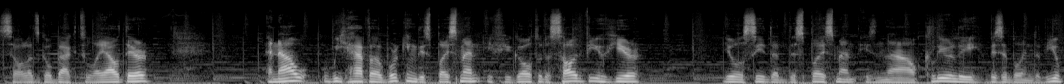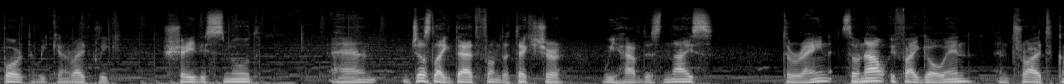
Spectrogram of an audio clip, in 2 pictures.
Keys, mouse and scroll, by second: 1.9 scroll up 1, 4.0 z, 5.9-6.8 middle drag, 6.8-7.3 scroll down 3, 7.3-7.8 middle drag, 7.9-8.5 scroll down 3, 8.5-8.9 scroll up 4, 9.2 middle click, 9.5-10.3 scroll up 1, 10.3-11.4 right drag, 12.1 scroll down 1, 12.4-14.1 middle drag, 14.1-14.7 scroll down 3, 14.7-15.5 middle drag, 15.6-17.4 scroll up 3, 19.0 ctrl+shift+Tab, 19.0 scroll down 2, 19.2 shift+middle click, 19.5 scroll down 1, 19.9 shift+middle click, 20.5 ctrl+Tab, 21.1 g.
